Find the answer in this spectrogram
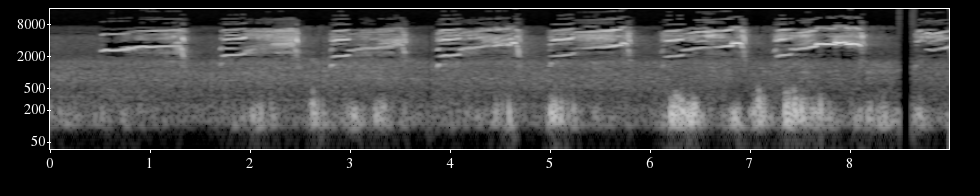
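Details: Two juvenile bald eagles in Southwest Florida on 5 July 2020, flying from their nest to a pond and then to a snag tree; high whistled squealing notes rising in pitch, about eight in a row, over steady low rumbling background noise.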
